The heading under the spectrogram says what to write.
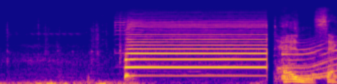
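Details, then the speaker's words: Newly bought non-running project car, battery just connected: turning the key gives a steady loud horn tone then a rising and falling siren sweep; the key sets off the alarm but doesn't crank the engine. "let's see if the key actually does anything [Music] oh well it does it activates our alarm"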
